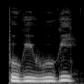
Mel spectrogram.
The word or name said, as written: boogie-woogie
